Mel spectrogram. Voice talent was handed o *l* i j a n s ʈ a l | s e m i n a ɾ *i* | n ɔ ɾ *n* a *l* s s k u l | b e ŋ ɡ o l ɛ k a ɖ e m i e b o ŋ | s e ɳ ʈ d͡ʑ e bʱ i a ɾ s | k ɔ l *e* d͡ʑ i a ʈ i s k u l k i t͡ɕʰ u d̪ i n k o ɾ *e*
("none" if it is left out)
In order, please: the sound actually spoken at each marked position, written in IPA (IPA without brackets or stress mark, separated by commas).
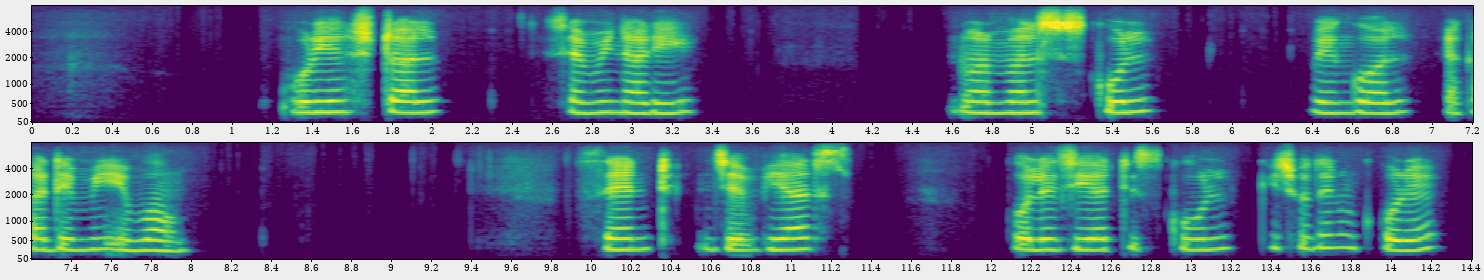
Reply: ɾ, i, m, l, e, e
